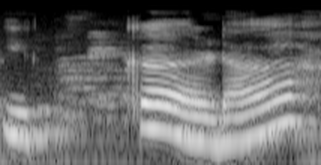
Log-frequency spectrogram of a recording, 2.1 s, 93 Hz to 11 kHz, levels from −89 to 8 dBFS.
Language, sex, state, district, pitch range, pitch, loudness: Telugu, female, Andhra Pradesh, Sri Satya Sai, 210-280 Hz, 230 Hz, -13 LUFS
